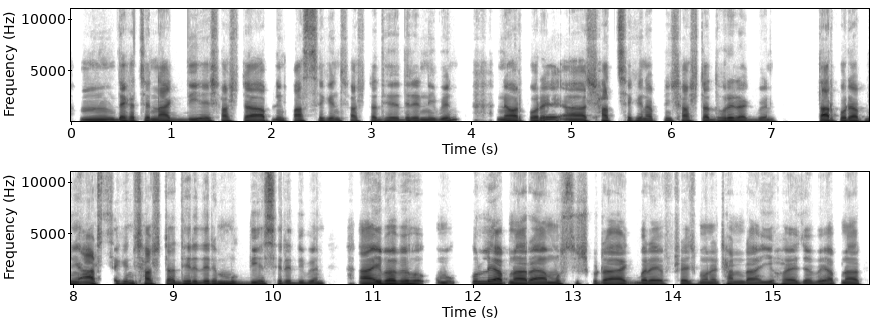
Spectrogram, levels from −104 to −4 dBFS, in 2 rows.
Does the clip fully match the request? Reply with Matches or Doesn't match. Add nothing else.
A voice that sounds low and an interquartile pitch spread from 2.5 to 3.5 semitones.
Matches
